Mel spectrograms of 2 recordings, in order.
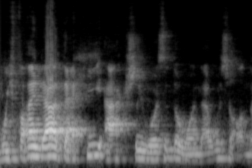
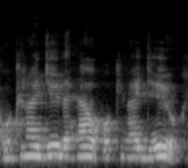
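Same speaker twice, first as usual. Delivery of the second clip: high, quick imitation of a friend; worried friend; 7 semitones higher than usual. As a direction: mimic an eager friend in a raised voice. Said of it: "we see her friend".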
